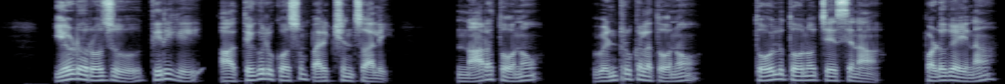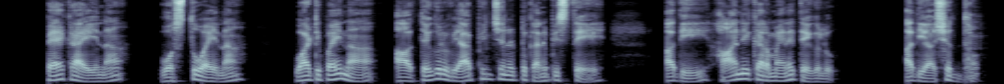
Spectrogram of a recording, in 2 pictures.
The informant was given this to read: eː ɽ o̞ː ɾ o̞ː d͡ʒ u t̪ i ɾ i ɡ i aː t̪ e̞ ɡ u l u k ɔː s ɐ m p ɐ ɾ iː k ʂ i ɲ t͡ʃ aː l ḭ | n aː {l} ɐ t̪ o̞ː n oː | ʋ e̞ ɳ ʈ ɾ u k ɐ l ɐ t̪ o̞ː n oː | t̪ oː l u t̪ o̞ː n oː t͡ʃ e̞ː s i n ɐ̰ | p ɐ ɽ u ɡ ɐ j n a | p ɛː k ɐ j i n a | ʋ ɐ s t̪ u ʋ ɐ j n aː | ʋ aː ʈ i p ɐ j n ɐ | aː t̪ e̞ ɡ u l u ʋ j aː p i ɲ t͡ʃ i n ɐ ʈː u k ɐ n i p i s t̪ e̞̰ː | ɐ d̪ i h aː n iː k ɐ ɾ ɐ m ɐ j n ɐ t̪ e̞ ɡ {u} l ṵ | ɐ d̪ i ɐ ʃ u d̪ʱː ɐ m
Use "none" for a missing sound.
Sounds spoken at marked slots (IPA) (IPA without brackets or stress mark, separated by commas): ɾ, u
